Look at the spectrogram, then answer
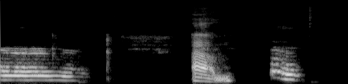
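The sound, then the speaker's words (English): A male pet dog howls in the background: one long, steady howl, then two shorter, wavering cries with sliding pitch, separated by brief pauses. “Sorry, my dog is back there. I don't know what he is doing.”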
